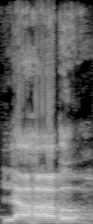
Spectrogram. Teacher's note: با کو بھی جلدی پڑھیں گے، لیکن با پر جب ہم وقف کریں گے تو وقف بالاسکان ہوگا، اور یہاں پر کلمے کے آخر میں حروف قلقلہ میں سے با آنے کی وجہ سے یہاں پر قلقلہ بھی کیا جائے گا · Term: قلقلہ کبیرہ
